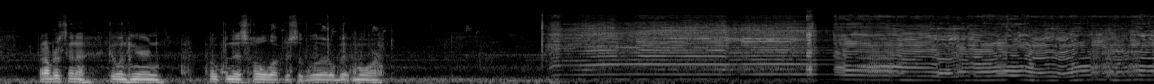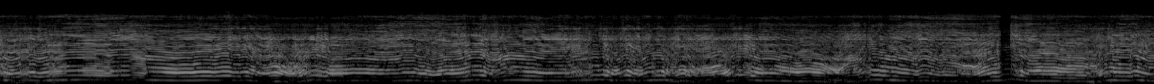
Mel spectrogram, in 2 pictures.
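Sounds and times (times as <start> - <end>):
bit grinding hole edge: 5.4 - 23.0
rotary tool whining: 5.4 - 23.0.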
